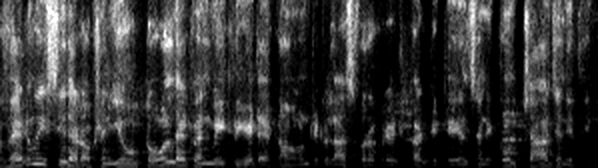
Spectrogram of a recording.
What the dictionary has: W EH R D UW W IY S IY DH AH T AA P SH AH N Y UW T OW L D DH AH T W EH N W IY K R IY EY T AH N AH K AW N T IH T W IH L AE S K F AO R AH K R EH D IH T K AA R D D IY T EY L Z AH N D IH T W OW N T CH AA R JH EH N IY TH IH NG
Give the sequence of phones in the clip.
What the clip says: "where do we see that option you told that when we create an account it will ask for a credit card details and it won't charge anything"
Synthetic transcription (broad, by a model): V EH R D UW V IY S IY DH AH T AA P SH AH N Y UW T OW L D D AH T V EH N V IY K R IY EY T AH AH K AW N T IH T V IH L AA S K F AO R AH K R D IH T K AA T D D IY T EY L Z AH N D IH T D OW N T CH AA R JH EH N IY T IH NG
